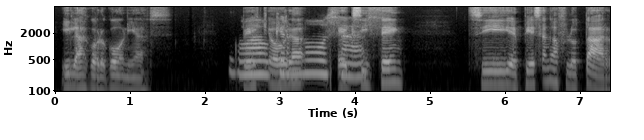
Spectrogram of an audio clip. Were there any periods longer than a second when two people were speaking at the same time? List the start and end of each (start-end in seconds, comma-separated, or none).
2.5-4.5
